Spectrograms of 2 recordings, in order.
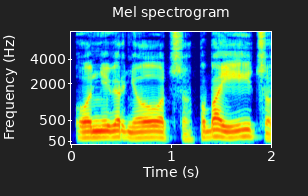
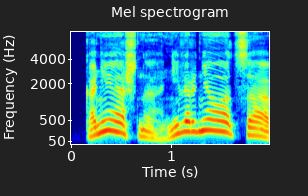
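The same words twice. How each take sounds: First: Lightly voiced bear, firm and unhurried; a hint of a sturdy bear cub; little bear. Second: High, eager agreement; emphatic high cheer, drawn out at the end; animals chiming in. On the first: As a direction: reassure plainly, like a small bear. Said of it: "сказал Мишка-медвежушка". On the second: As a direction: chime in gladly like a crowd of small animals. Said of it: "поддержали его звери и птички". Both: A narrator's reading.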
